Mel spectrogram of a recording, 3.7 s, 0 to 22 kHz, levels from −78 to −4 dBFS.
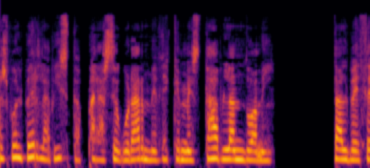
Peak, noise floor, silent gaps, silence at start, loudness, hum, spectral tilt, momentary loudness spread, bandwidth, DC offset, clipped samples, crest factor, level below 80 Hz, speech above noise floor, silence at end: -4 dBFS; under -90 dBFS; 2.79-3.33 s; 0 s; -20 LUFS; none; -4 dB/octave; 6 LU; 15.5 kHz; under 0.1%; under 0.1%; 16 dB; -58 dBFS; over 70 dB; 0 s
